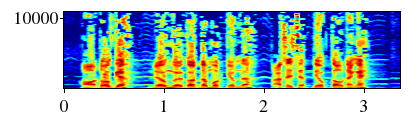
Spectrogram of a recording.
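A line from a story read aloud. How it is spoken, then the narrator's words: Shout. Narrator (Vietnamese): Bạch Y Đồng diện quát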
